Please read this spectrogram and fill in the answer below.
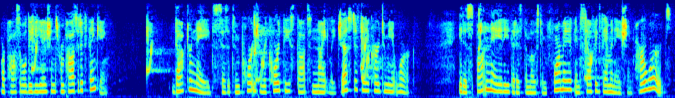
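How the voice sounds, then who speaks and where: An actress plays an anxious, dutiful woman doctor in a radio drama. Her voice is soft and mellow, with a hesitant, questioning manner. The audio is muffled, with faint noise. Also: mid-range voice, moderate pace, close to an everyday voice. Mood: troubled musing.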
